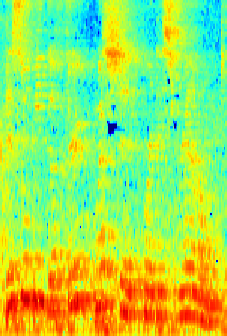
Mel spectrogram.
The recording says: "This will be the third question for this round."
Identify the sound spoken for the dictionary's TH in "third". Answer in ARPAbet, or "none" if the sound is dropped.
TH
